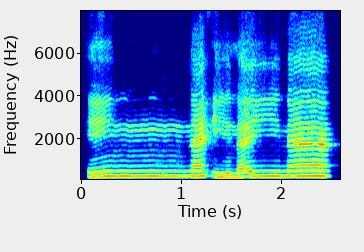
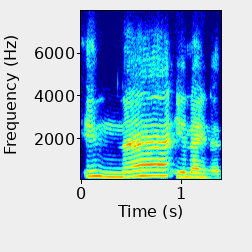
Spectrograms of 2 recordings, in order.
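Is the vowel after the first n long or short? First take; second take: short; long. First: The vowel after the first n stays short. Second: The vowel after the first n is drawn out. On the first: The speaker calls it right. "Here there is غنة but there is no alif" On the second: The speaker calls it wrong. "They say إنا إلينا. This is wrong"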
